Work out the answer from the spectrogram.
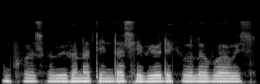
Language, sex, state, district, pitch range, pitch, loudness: Assamese, male, Assam, Hailakandi, 135-140 Hz, 140 Hz, -14 LUFS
